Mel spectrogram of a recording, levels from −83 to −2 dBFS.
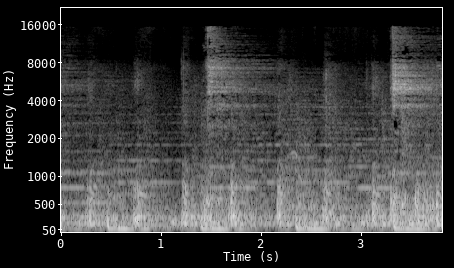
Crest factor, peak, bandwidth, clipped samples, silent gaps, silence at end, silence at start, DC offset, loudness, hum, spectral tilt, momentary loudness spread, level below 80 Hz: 18 dB; -4 dBFS; 16 kHz; under 0.1%; none; 0 s; 0 s; under 0.1%; -22 LUFS; none; -5.5 dB/octave; 6 LU; -30 dBFS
